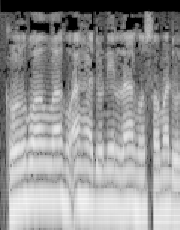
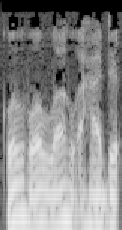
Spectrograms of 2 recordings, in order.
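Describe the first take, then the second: First: The verses run together without a pause. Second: There is a stop after the first verse. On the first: "Itu kalau diwasol, kalau disambung" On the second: "Kalau enggak diwasol mah biasa aja"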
